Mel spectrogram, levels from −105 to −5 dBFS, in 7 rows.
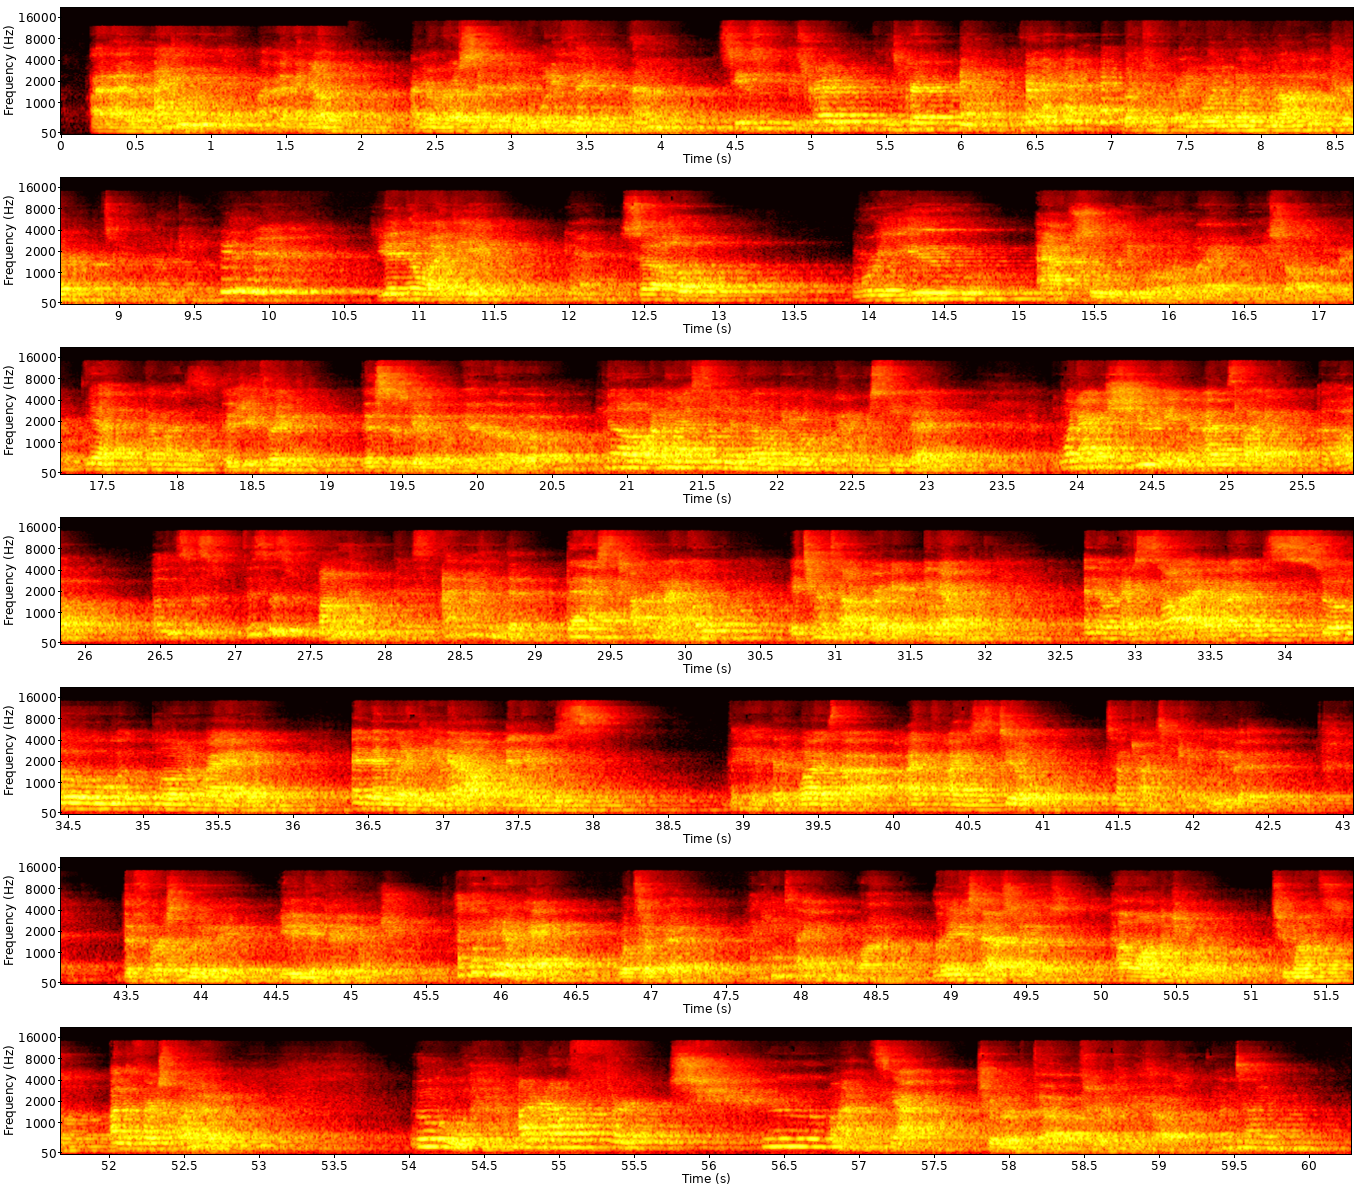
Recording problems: room echo; strong; dies away in 2.2 s
off-mic speech; far
garbled, watery; slightly; nothing above 14.5 kHz
thin; very slightly; fading below 450 Hz

